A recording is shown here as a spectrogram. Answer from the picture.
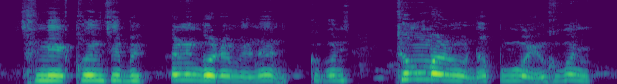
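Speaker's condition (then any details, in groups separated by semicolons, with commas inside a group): Brain lesion disability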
